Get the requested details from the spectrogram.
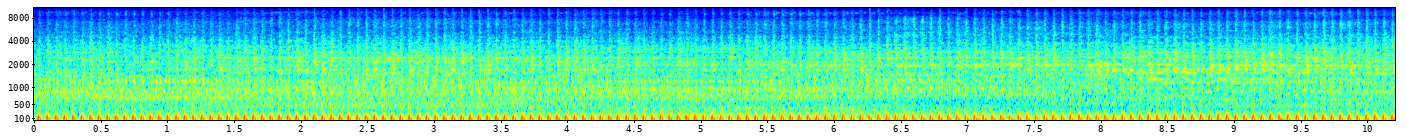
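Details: Kohler Courage 20 hp on a Craftsman DYT4000, fuel line filled down to the carburetor: even, regular thumping at about four beats a second with no stumbles or hunting, a smooth runner. Normal idle.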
